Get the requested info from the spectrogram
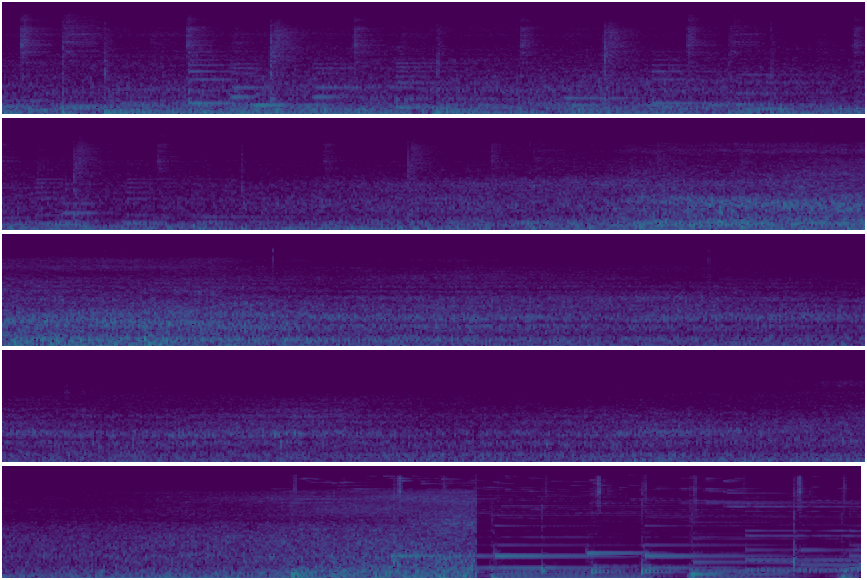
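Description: Background music fades over the first few seconds, leaving road traffic noise: a passing vehicle swells about eight seconds in and fades slowly. Music returns near the end.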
